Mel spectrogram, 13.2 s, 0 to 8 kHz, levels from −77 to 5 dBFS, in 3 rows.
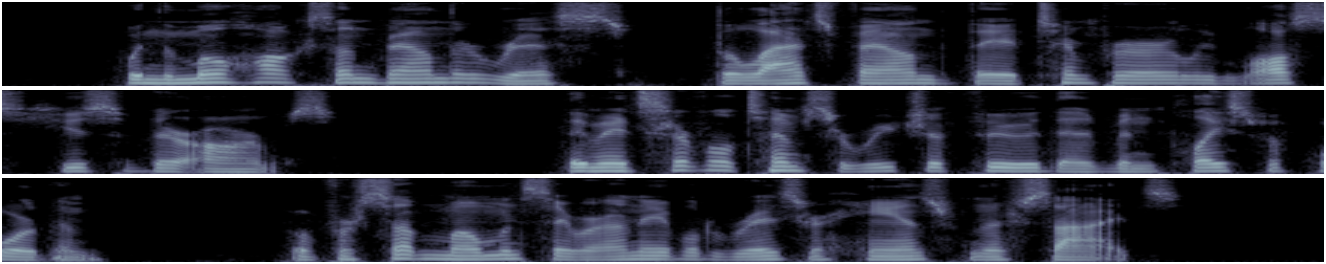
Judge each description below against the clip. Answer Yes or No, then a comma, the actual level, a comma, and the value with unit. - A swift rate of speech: Yes, fast, 215 wpm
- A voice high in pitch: No, low, 120 Hz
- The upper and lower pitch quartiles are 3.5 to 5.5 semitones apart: No, average, 2.9 semitones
